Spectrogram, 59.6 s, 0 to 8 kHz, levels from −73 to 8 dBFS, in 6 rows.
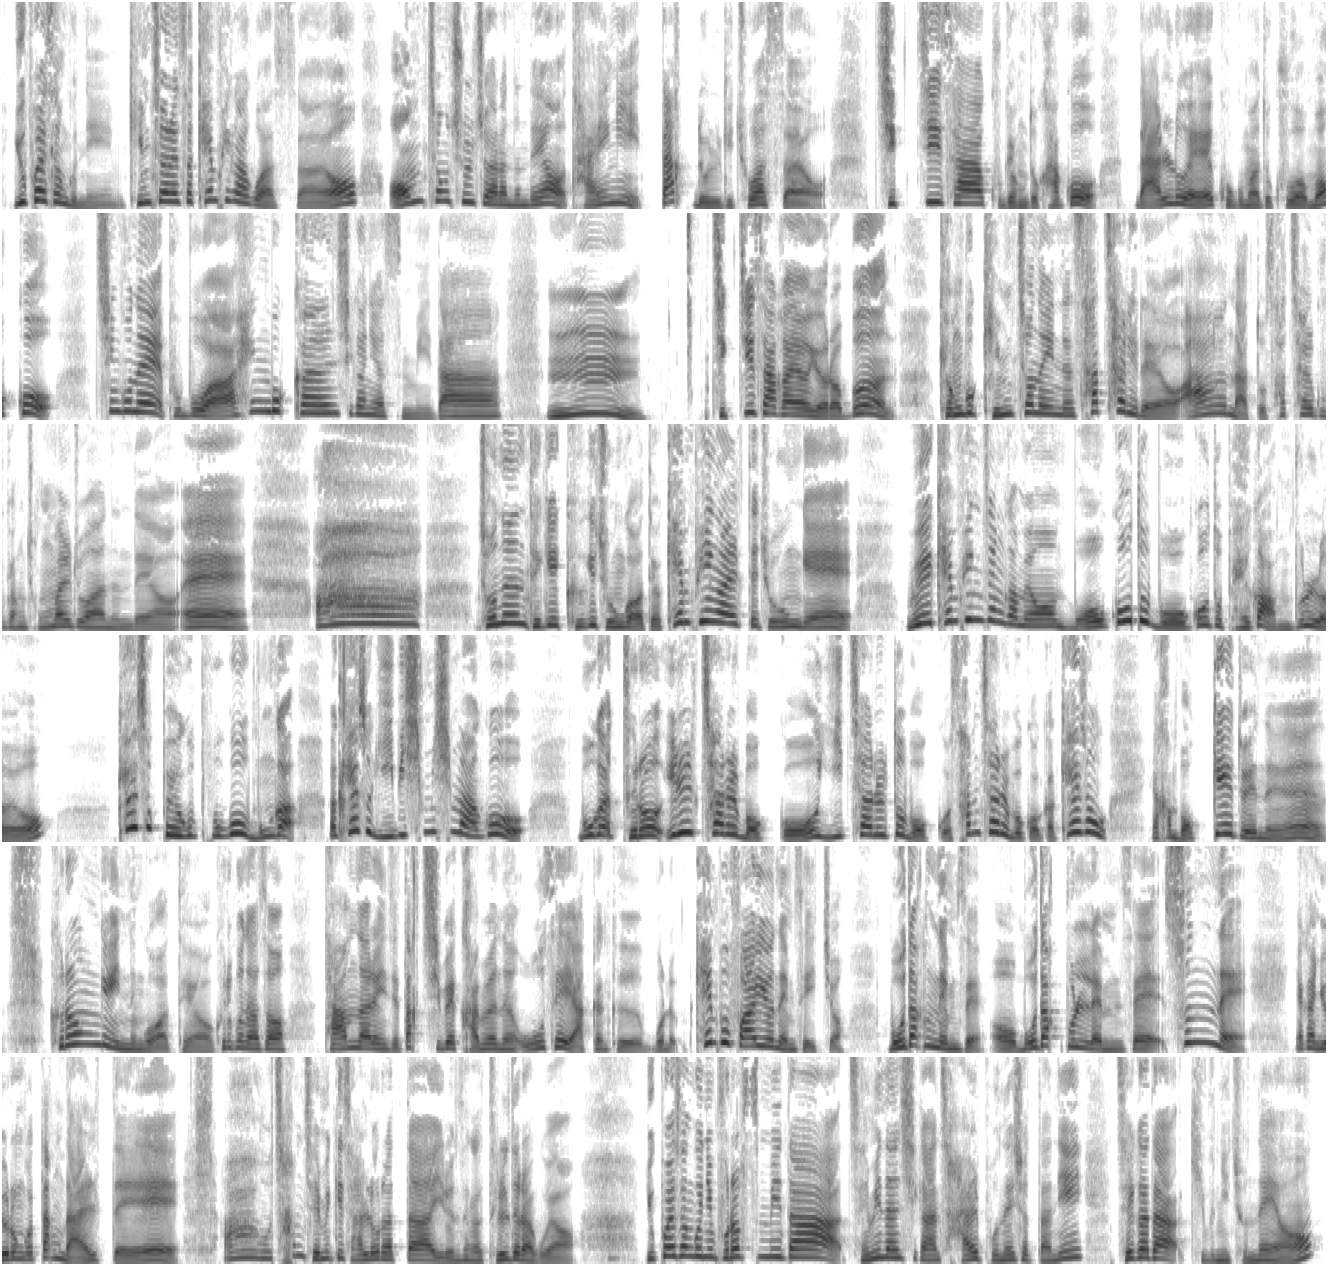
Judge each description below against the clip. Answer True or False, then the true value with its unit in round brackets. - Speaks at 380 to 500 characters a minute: False (300 characters per minute)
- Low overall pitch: False (245 Hz)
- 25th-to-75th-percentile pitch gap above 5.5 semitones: True (8.3 semitones)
